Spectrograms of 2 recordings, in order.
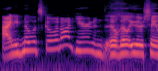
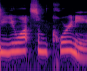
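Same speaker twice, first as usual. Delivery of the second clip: cooing pet talk voice; 4 dB quieter than usual. Retelling how the ex-wife offered food to her bird: imitating the ex-wife talking to her bird. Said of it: "she'd be like".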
